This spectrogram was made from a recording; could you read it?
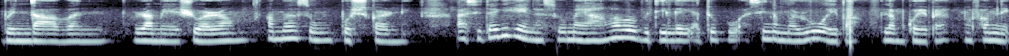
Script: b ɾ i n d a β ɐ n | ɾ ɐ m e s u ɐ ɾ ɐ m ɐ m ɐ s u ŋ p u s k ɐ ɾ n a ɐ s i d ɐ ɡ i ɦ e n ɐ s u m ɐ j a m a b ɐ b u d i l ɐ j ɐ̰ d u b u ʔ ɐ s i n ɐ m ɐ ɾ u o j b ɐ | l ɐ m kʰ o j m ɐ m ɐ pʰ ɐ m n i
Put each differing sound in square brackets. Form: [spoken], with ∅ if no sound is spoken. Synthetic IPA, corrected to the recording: b ɾ i n d a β ɐ n | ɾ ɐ m e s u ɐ ɾ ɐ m ɐ m ɐ s u ŋ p u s k ɐ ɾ n [i] ɐ s i d ɐ ɡ i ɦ e n ɐ s u m ɐ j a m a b ɐ b u d i l ɐ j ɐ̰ d u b u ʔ ɐ s i n ɐ m ɐ ɾ u o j b ɐ | l ɐ m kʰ o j [b] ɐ m ɐ pʰ ɐ m n i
